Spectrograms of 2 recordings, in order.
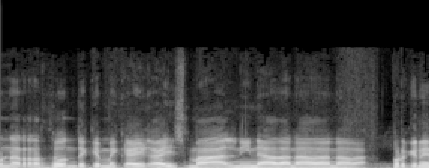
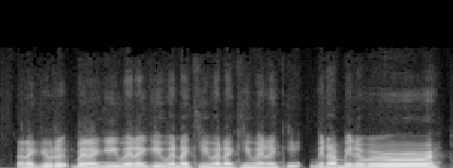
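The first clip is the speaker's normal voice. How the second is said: eager calling; 5 semitones higher, faster than usual. Real, not acted.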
